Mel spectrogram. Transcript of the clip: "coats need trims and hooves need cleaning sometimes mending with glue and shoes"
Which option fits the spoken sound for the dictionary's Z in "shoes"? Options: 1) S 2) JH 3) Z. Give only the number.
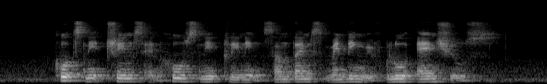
1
